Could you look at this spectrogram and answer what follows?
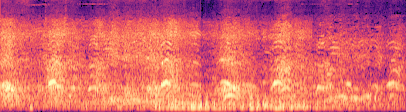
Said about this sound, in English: Chants of God, homeland, family, and liberty as crowds ransacked the country's Congress and Supreme Court and vandalized the presidential palace.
